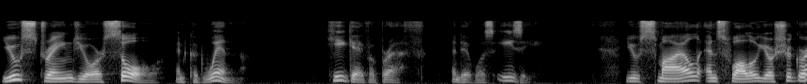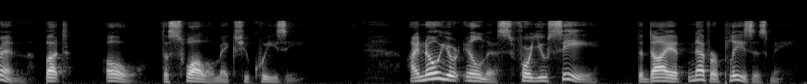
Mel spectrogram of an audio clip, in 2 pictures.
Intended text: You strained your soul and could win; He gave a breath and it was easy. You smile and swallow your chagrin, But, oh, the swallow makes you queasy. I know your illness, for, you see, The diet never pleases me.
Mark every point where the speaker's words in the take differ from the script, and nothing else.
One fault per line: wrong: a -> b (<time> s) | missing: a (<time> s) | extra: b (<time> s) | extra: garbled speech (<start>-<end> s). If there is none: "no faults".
no faults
